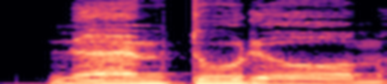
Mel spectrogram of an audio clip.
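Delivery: contemptuous, scornful, dismissive tone. A man answers a maid who asked in Hungarian; contemptuous. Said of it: "řekl opovržlivě vodička".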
